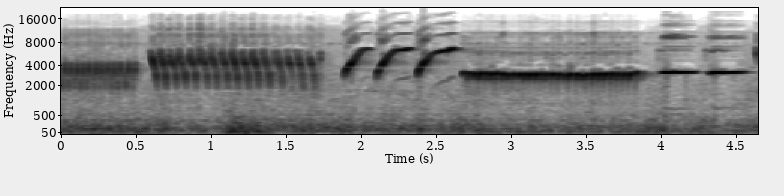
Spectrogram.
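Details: Canary master-style song, said to call friends and fight: buzzy trills, three swooping rising whistles, then a long flat steady whistle and short high notes.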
